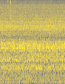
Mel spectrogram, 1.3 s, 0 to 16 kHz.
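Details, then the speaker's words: 2010 Mercedes C300 after replacing the dead AC/heater blower motor: engine started, blower gives a steady, even rush of air with no ticking, rubbing or squeal; heat flowing. "so i'm going to start it up and i hear the blower already crank it up it looks like all the connections are good i feel the heat coming out of my feet"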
